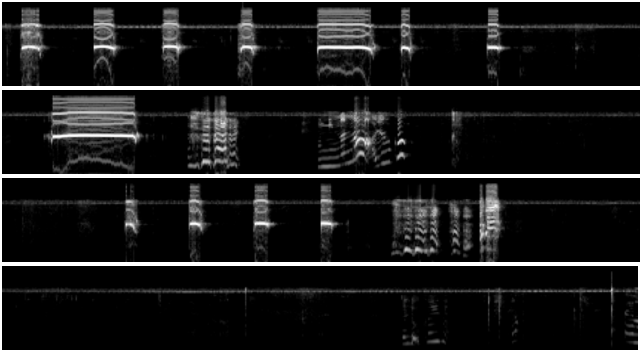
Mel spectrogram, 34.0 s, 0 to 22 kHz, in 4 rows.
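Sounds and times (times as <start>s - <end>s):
toy whistle toots: 0.2s - 0.6s, 1.2s - 3.5s, 4.2s - 5.6s, 6.4s - 6.8s, 9.1s - 10.4s, 18.6s - 21.7s
child squealing: 9.1s - 10.4s, 23.4s - 23.8s.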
